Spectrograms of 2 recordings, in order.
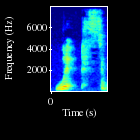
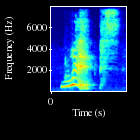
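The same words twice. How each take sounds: First: Said in the usual way. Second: Very high, startled exclamation; astonished cry. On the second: A narrator's reading. Veruca reacting to the sign on the door, astonished cry. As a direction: echo the word in shock. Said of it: "cried Veruca Salt".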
